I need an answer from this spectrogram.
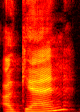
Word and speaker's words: again: In both of these words, the ai has the short e sound and the a at the beginning will schwah. So we have again and against.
